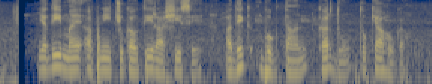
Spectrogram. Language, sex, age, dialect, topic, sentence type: Hindi, male, 25-30, Marwari Dhudhari, banking, question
